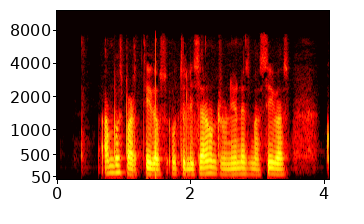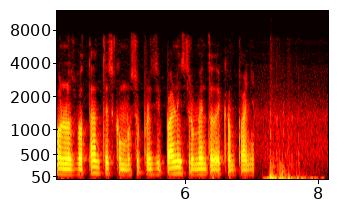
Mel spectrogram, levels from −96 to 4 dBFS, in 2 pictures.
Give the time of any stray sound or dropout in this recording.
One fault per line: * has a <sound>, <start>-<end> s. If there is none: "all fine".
* has a thud, 7.2-8.1 s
